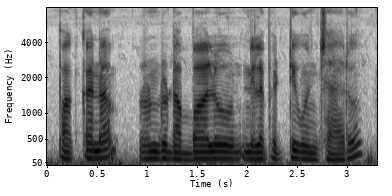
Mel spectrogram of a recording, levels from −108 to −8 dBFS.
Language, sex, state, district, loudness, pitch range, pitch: Telugu, male, Telangana, Mahabubabad, -15 LUFS, 125-140 Hz, 130 Hz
